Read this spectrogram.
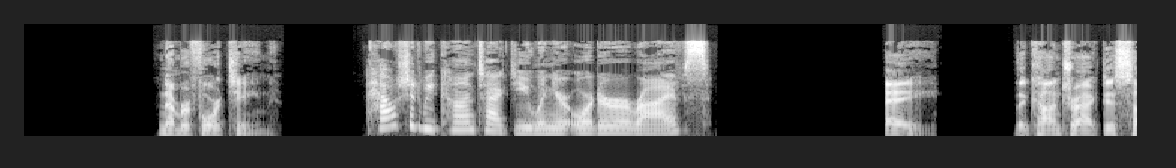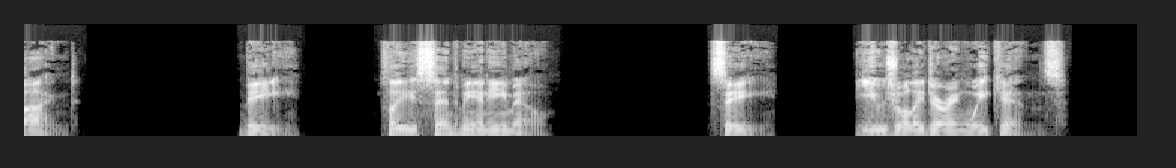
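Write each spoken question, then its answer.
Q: How should we contact you when your order arrives?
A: B: Please send me an email.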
